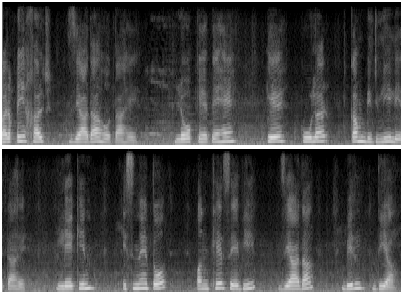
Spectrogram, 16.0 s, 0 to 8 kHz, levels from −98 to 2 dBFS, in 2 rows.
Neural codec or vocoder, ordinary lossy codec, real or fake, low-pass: codec, 16 kHz, 2 kbps, FunCodec, trained on Chinese and English, 25 frames a second; none; fake; none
